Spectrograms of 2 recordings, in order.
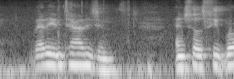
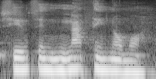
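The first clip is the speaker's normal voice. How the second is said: normal talking voice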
